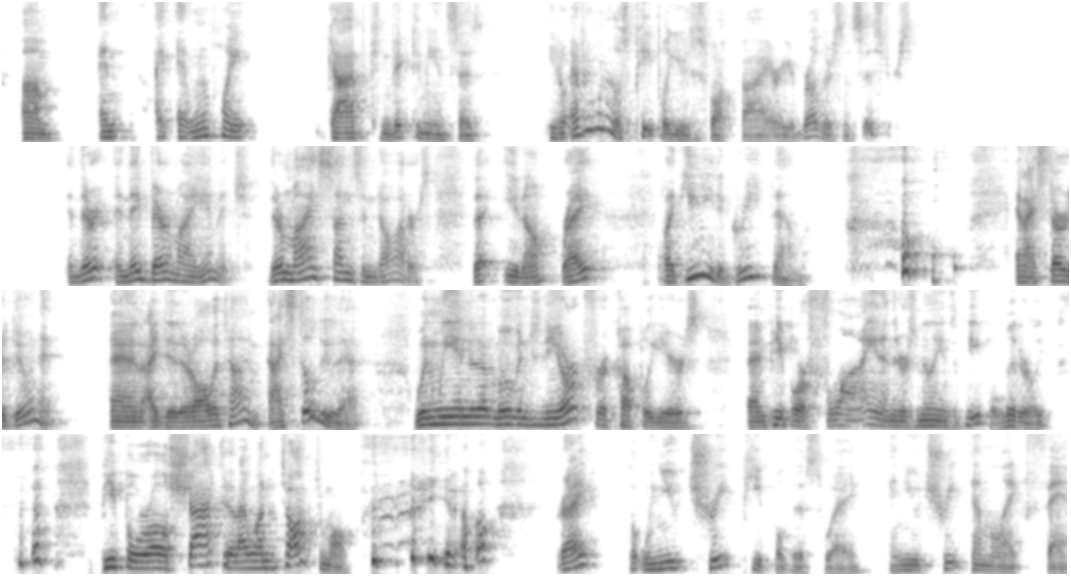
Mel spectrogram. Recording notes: This is the audio from the Live training we did online.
